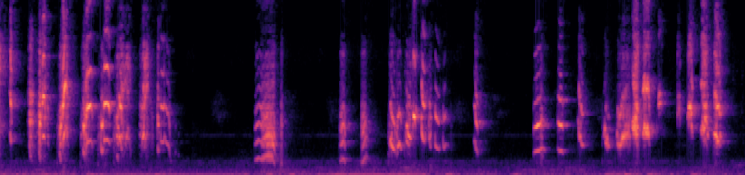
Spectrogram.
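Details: Long-tailed shrike of local Kendal origin, recorded for tutoring birds, opens with a fast chattering run, pauses, then gives scattered buzzy and clicking notes before another dense scratchy burst.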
